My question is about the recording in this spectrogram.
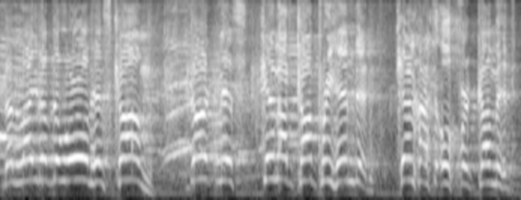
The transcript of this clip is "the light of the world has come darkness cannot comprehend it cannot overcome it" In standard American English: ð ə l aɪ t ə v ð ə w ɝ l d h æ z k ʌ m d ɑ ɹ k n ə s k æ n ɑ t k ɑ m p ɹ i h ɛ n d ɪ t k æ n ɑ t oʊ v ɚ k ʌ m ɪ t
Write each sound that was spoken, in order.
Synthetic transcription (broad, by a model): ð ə l aɪ t ə v ð ə w ɝ l d h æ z k ʌ m d ɑ ɹ k n ə s k æ n ɑ t k ɑ m p ɹ i h ɛ n d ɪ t k æ n ɑ t oʊ v ɚ k ʌ m ɪ t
